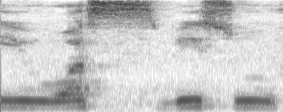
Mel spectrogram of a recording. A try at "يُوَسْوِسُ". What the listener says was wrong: ইউয়াস উইসু, বিসু না, ইউয়াস উই উই উই।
